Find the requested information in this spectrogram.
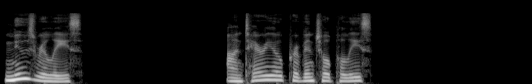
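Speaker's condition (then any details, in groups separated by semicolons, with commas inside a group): No condition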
